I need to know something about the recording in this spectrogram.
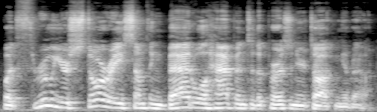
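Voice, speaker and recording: A man's voice: fairly high pitch, sing-song, brisk, fairly bright tone. Conversational American man teaching a class. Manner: conversational, explanatory, checks in with "right?". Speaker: religion teacher giving an online class. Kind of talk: informal text study, reading aloud then explaining with examples.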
